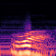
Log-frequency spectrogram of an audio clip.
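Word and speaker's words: は: But when it is used as particle, it is pronounced as wa.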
